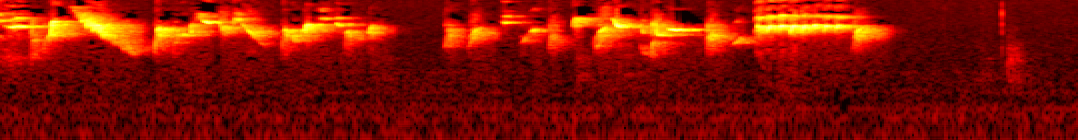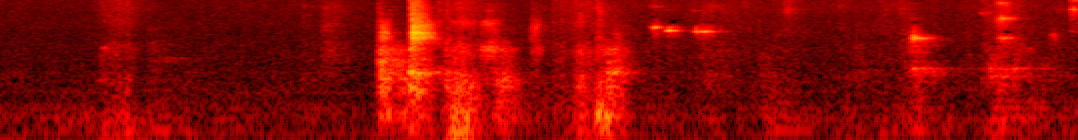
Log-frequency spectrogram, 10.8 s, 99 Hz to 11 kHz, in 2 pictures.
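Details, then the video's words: Young European goldfinch (parva) from Beni Snassen, Morocco–Algeria frontier, recorded 8 January 2012: about four seconds of rapid twittering song, then quiet with scattered clicks and knocks. "chardonneret parva de beni snassen 2011"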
